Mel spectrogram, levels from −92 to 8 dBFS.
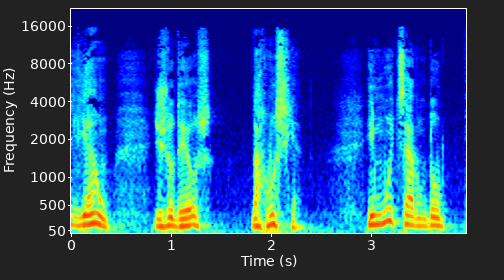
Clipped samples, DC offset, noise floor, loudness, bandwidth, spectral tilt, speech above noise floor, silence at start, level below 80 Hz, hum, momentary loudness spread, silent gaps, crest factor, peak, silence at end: under 0.1%; under 0.1%; -48 dBFS; -15 LUFS; 15 kHz; -7 dB/octave; 34 dB; 0 s; -40 dBFS; none; 11 LU; none; 16 dB; 0 dBFS; 0.25 s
